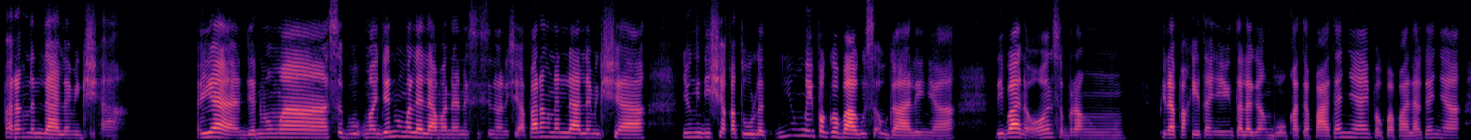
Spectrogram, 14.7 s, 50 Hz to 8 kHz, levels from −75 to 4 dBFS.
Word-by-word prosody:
parang 230 Hz, +1 st, 0 dB
nanlalamig 205 Hz, -6 st, 0 dB
siya? -, -, -4 dB, 0.9 s
Ayan 225 Hz, -5 st, +6 dB
diyan 205 Hz, +2 st, -5 dB
mo 225 Hz, -, -6 dB
masubu 220 Hz, -1 st, +3 dB
diyan 225 Hz, +4 st, 0 dB
mo -, -, -9 dB
malalaman 215 Hz, -6 st, +2 dB
na 200 Hz, -, -3 dB
nagsisinungaling 195 Hz, -1 st, -10 dB
siya 195 Hz, -, -3 dB
parang 255 Hz, +1 st, +1 dB
nanlalamig 225 Hz, -3 st, +1 dB
siya, 200 Hz, -1 st, +2 dB, 0.4 s
'yung 245 Hz, +1 st, -7 dB
hindi 240 Hz, -1 st, -5 dB
siya 240 Hz, -, 0 dB
katulad 210 Hz, -3 st, -3 dB
'yung 335 Hz, +5 st, -16 dB
may 310 Hz, -2 st, -1 dB
pagbabago 240 Hz, -6 st, +5 dB
sa 230 Hz, +2 st, -8 dB
ugali 175 Hz, -4 st, 0 dB
niya. 165 Hz, +1 st, -5 dB, 0.4 s
Di 220 Hz, -, -3 dB
ba, 245 Hz, 0 st, +10 dB
noon, 215 Hz, +3 st, -3 dB
sobrang 170 Hz, 0 st, -8 dB, 0.4 s
pinapakita 195 Hz, -1 st, 0 dB
niya 185 Hz, 0 st, -6 dB
'yung -, -, -19 dB
talagang 175 Hz, -1 st, -2 dB
buong 160 Hz, -, -13 dB
katapatan 170 Hz, +6 st, -1 dB
niya, 225 Hz, -2 st, -1 dB
'yung -, -, -18 dB
pagpapahalaga 165 Hz, +4 st, -5 dB
niya. 190 Hz, -3 st, -3 dB
210 Hz, 165 wpm, -26 LUFS, 185-230 Hz, 0.9 s, ba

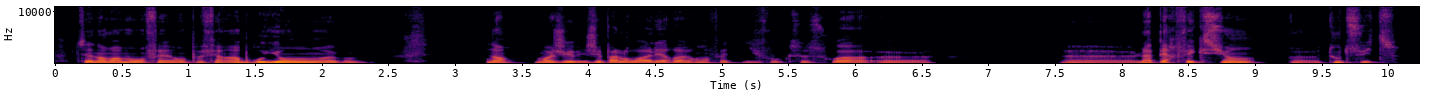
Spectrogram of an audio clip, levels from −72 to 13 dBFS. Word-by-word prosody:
tu -, -, -19 dB
sais, 140 Hz, -, +5 dB
normalement 120 Hz, +1 st, +4 dB
on -, -, +1 dB
fait 120 Hz, -2 st, -1 dB
on 110 Hz, -1 st, -1 dB
peut 115 Hz, 0 st, -6 dB
faire 110 Hz, -1 st, -2 dB
un 110 Hz, -, +3 dB
brouillon, 145 Hz, +1 st, +6 dB
heu, -, -, 0 dB
bon. 115 Hz, +1 st, -8 dB, 0.9 s
Non, 115 Hz, -2 st, +1 dB
moi 135 Hz, +2 st, +1 dB
j'ai 120 Hz, -2 st, 0 dB
j'ai 125 Hz, 0 st, -1 dB
pas 135 Hz, +2 st, +2 dB
le 135 Hz, -, +2 dB
droit 140 Hz, -1 st, +3 dB
à -, -, +3 dB
l'erreur, 125 Hz, +4 st, 0 dB
en 140 Hz, -4 st, -3 dB
fait, 140 Hz, +3 st, -8 dB
il 115 Hz, -2 st, -11 dB
faut 130 Hz, +5 st, -11 dB
que -, -, -20 dB
ce 120 Hz, -, -7 dB
soit, 120 Hz, +2 st, -1 dB
heu 100 Hz, -2 st, -7 dB, 1.0 s
heu, 95 Hz, -3 st, -6 dB
la 110 Hz, +1 st, 0 dB
perfection, 125 Hz, +4 st, 0 dB, 0.2 s
heu, 95 Hz, -2 st, -7 dB
tout 135 Hz, -, 0 dB
de -, -, -11 dB
suite. 105 Hz, -3 st, -7 dB
120 Hz, 210 wpm, -22 LUFS, 110-130 Hz, 1.0 s, brouillon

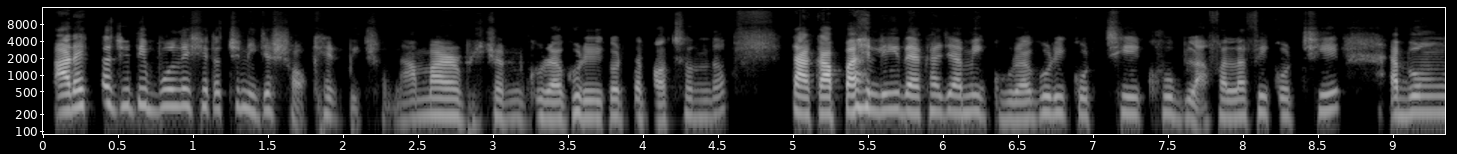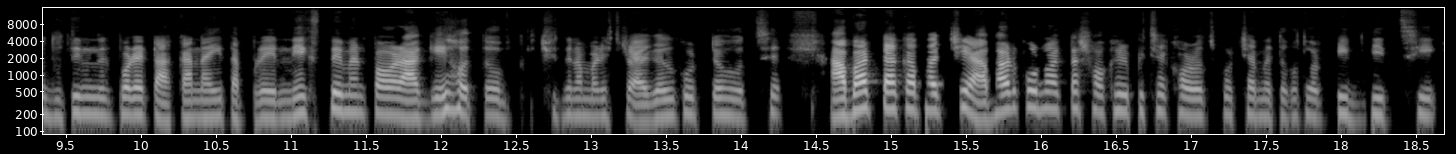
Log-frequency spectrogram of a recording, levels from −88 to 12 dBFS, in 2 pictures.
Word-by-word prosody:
আরেকটা 275 Hz, +6 st, +5 dB
যদি 290 Hz, +1 st, -3 dB
বলি 280 Hz, 0 st, -1 dB
সেটা 275 Hz, -2 st, -7 dB
হচ্ছে 270 Hz, +2 st, -8 dB
নিজের 230 Hz, +1 st, -6 dB
শখের 195 Hz, -3 st, -11 dB
পিছনে। 130 Hz, -, -19 dB
আমার 190 Hz, +1 st, +2 dB
ভীষণ 160 Hz, +5 st, -10 dB
ঘুরাঘুরি 175 Hz, +2 st, -3 dB
করতে 185 Hz, +1 st, -6 dB
পছন্দ। 175 Hz, +3 st, -8 dB, 0.6 s
টাকা 205 Hz, 0 st, +9 dB
পাইলেই 230 Hz, +1 st, +5 dB
দেখা 215 Hz, +1 st, +1 dB
যায় 215 Hz, -2 st, 0 dB
আমি 220 Hz, +1 st, -4 dB
ঘোরাঘুরি 170 Hz, +6 st, -4 dB
করছি, 195 Hz, +2 st, -9 dB, 0.2 s
খুব 205 Hz, -2 st, -8 dB
লাফালাফি 185 Hz, +4 st, -5 dB
করছি। 195 Hz, +3 st, -8 dB, 0.5 s
এবং 210 Hz, +2 st, -3 dB, 0.2 s
২-৩ 200 Hz, +3 st, -6 dB
দিন 190 Hz, -1 st, -7 dB
পরে 195 Hz, 0 st, +5 dB
টাকা 160 Hz, +2 st, +1 dB
নাই। 175 Hz, 0 st, -1 dB
তারপরে 170 Hz, +1 st, -4 dB, 0.2 s
নেক্সট 205 Hz, -1 st, 0 dB
পেমেন্ট 220 Hz, -3 st, +2 dB
পাওয়ার 200 Hz, -2 st, +5 dB
আগে 185 Hz, +3 st, -1 dB
হয়তো 200 Hz, -2 st, -1 dB, 0.3 s
কিছুদিন 195 Hz, -1 st, -10 dB
আমার 180 Hz, 0 st, -6 dB
স্ট্রাগল 170 Hz, +4 st, 0 dB
করতে 200 Hz, -1 st, -7 dB
হচ্ছে। 180 Hz, +4 st, -11 dB, 0.5 s
আবার 230 Hz, +6 st, +10 dB
টাকা 245 Hz, 0 st, +7 dB
পাচ্ছি, 230 Hz, +3 st, +1 dB
আবার 220 Hz, +8 st, +5 dB
কোন 265 Hz, -1 st, +2 dB
একটা 250 Hz, -, -3 dB
শখের 225 Hz, 0 st, -4 dB
পিছে 220 Hz, +1 st, -8 dB
খরচ 185 Hz, -3 st, -2 dB
করছে। 195 Hz, -1 st, -12 dB
আমি 185 Hz, -, -12 dB
হয়তো 180 Hz, 0 st, -12 dB
কোথাও 185 Hz, -1 st, -9 dB
টিপ 205 Hz, -3 st, -4 dB
দিচ্ছি। 195 Hz, +1 st, -8 dB
200 Hz, 175 wpm, -25 LUFS, 180-225 Hz, 0.6 s, আবার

